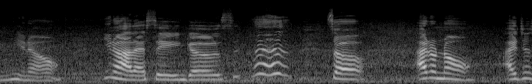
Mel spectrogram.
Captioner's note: laughing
